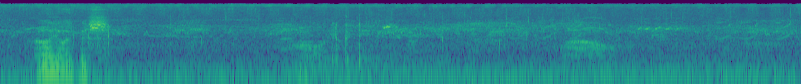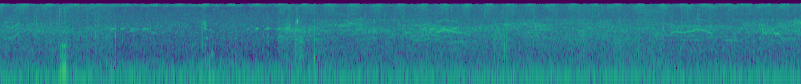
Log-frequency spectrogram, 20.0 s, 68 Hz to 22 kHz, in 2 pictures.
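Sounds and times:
bird chirps and trills: 0:00.0 - 0:20.0.

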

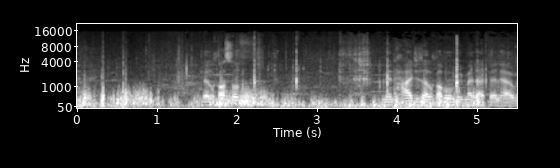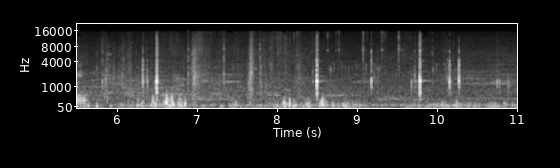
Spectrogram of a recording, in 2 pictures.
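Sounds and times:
footsteps on rubble and stones: 0:00.6 - 0:10.2.

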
